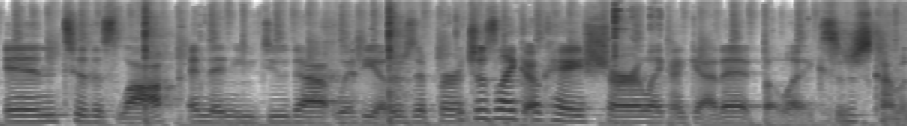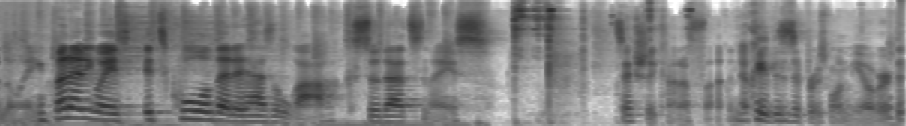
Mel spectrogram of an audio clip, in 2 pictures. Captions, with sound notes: into this lock and then you do that with the other zipper. Which is like, okay sure, I get it. But it's just kind of annoying. But anyways, it's cool that it has a lock, so that's nice. (clicks lock) It's actually kinda fun. Okay, the zippers won me over.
